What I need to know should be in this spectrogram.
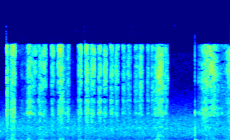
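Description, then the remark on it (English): A kid writes with a pen on paper from a car's glove box, a soft, steady, continuous scribbling with faint rubbing strokes and one small tap near the end, with no voices. “there's paper in the glove box. He can write it down.”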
